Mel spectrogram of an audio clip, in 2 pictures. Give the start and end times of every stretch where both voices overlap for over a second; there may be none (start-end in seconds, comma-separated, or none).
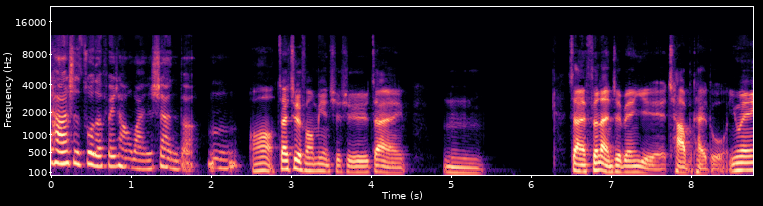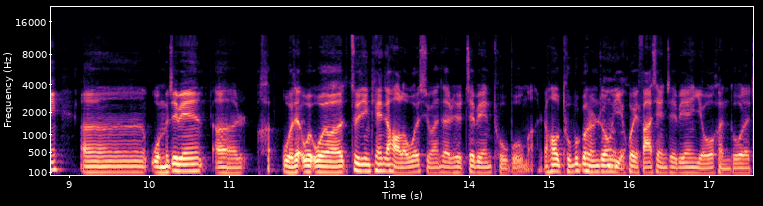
none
